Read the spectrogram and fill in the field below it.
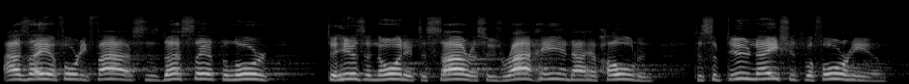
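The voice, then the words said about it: Hoarse, strained voice. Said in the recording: “I'm losing my voice. I've been fighting this mess all day.”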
